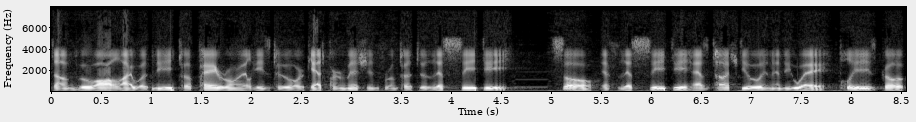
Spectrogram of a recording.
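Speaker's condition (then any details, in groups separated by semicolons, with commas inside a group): Cerebral palsy; speech impediment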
